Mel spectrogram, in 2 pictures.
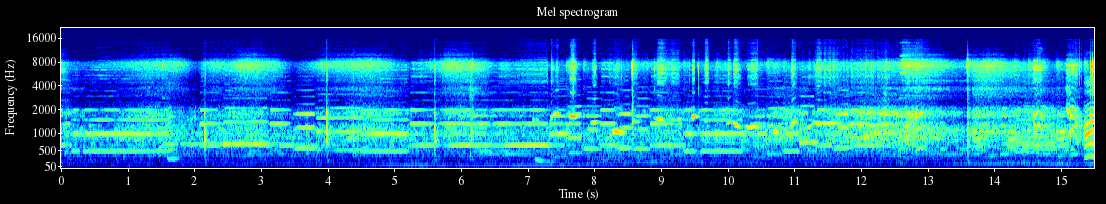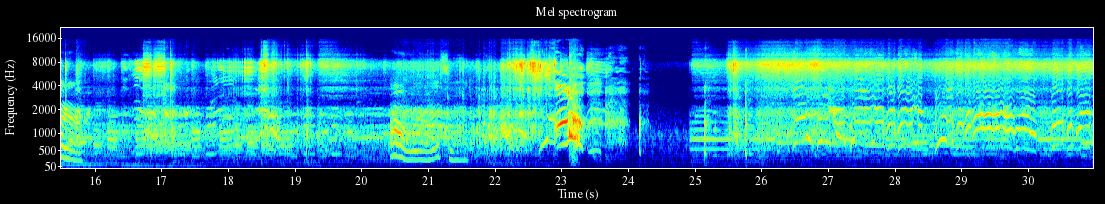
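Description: Cartoon soundtrack playing: background music with the characters' voices and sound effects. A loud sudden sound comes about 23 seconds in, followed by a second or so of near silence before the music picks up again.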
